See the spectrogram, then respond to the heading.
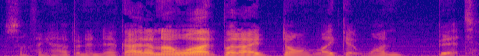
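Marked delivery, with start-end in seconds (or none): none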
